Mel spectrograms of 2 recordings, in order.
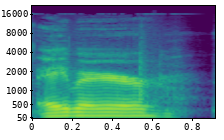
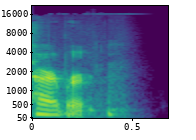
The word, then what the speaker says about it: Herbert: Yeah, that's in Louisiana, he would have been Abear, but because he's in Texas, he's Herbert.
